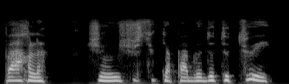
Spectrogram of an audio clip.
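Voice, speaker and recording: A reader doing a hoarse furious old merchant. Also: medium pitch, a little slow, warm tone, no echo, lightly acted. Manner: menacing, growling. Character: old gem-merchant father, gruff and furious.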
